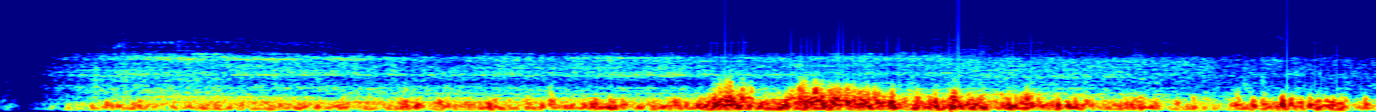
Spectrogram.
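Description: Renault Triber's three-cylinder petrol engine revving as the car pulls away over loose dirt, growing louder about halfway through with rough surges as it climbs.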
